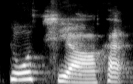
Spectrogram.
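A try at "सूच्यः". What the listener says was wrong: Not dirgha at the end. It is suchyaha.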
